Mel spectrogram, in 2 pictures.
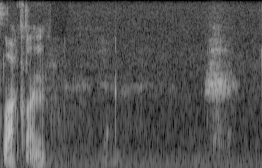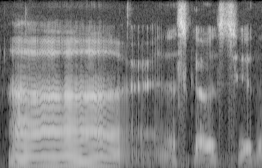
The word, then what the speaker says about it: Luclin: Still don't I still feel like I want to call it Luclin, but I believe it is pronounced Luckland.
